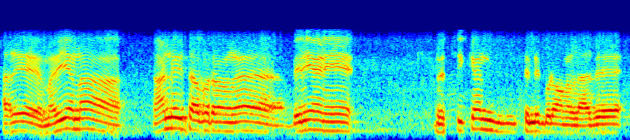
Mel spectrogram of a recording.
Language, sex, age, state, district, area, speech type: Tamil, male, 18-30, Tamil Nadu, Madurai, rural, conversation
